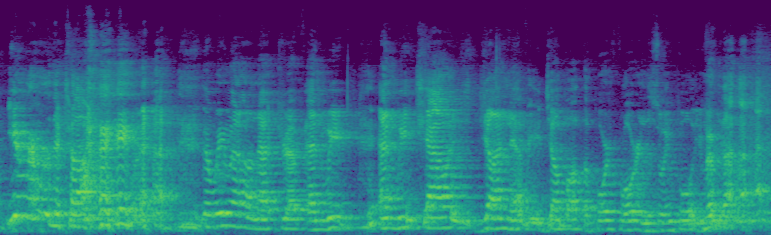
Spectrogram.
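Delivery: put-on high, giggling recall of an old prank; laughing reminiscing. Old bandmates at the reunion, giggling. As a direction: laugh through the memory with old friends.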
